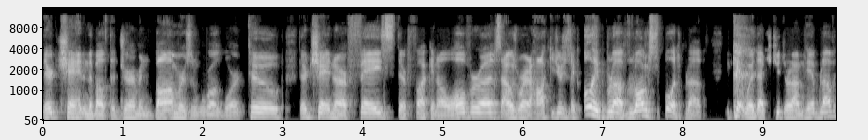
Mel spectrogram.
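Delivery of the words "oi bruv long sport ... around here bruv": put-on British-accented speech. Recounting a night among British fans, quoting one of them, imitating a British accent. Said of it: "Turns out it was a British watch party".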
